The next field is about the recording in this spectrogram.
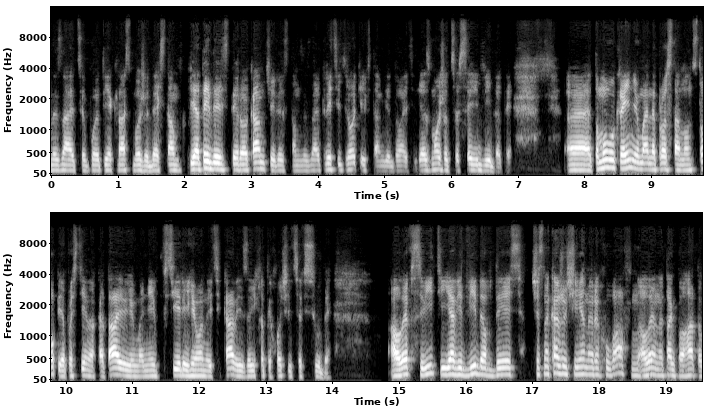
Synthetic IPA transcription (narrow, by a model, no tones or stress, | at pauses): neznɑjʊtsɛbt̪jɐkɾɑsmɔʒɛd̪ɛsʲt̪ɑmpʲjɐt̪ɪd̪ɛsʲɐ̥t̪ɪɾɔkɑmt͡ʃɛɾɪzt̪ɑmnɪznɑjʊt̪ɾɪt͡sʲɐtʲrɔkʲiwt̪ɑmʋʲid̪bʋɑt͡sʲɐtʲjazmɔʒʊt̪sɛwsɛʋʲid̪ʋʲid̪ɐt̪ɪ | t̪ɔmuʋʊkɾɐjinʲiʊmɛnɛpɾɔst̪ɔnɔnst̪ɔpjapɔsʲtʲijnɔkɐt̪ɑjʊimenʲiw̥sʲiɾʲeɦʲɪɔnɪt͡sʲi̥kɑʋʲiːzɐjixɐt̪ɪxɔt͡ʃɪt͡sʲːɐwsʲud̪ɪ | ɐ̰lˠɛwsʋʲitʲijaʋʲid̪ʋʲid̪ɐwd̪ɛsʲt͡ʃɛsnɔkɑʒʊt͡ʃɪjanɛɾɐxʊʋɑwɐlˠɛnet̪ɑk̚bɐɦɑt̪ɔ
